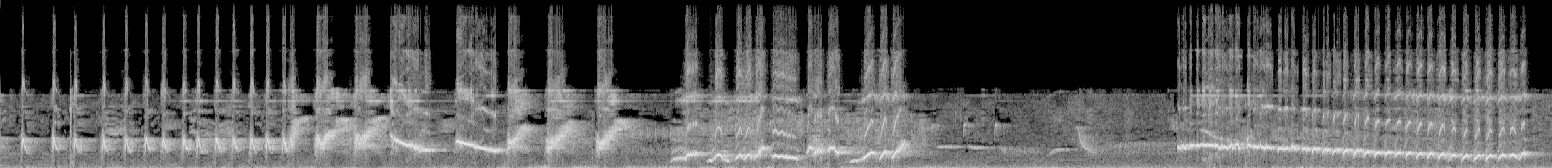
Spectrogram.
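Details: White-rumped shama, known as a strongly territorial bird with a melodious voice, singing loudly: a fast chattering run of clipped notes, varied twisting whistled phrases, a pause, then a long descending buzzy trill.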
